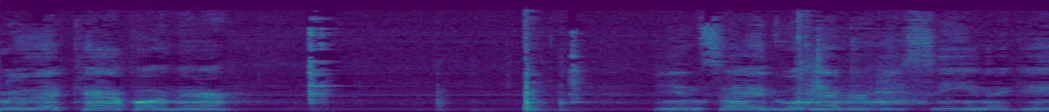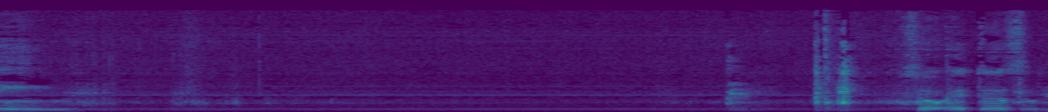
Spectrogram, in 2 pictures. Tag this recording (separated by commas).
Hum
